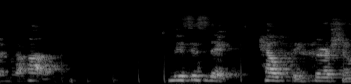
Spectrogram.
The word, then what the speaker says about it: Tajadas: Tajadas?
